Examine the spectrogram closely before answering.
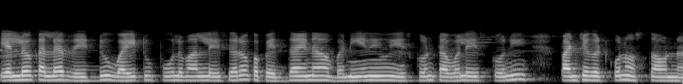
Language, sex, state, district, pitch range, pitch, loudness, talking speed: Telugu, female, Andhra Pradesh, Sri Satya Sai, 180-200 Hz, 190 Hz, -17 LUFS, 140 wpm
